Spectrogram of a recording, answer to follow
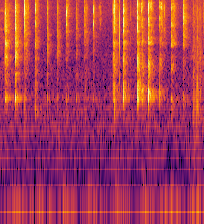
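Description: Spoon clicking and scraping against a small bowl while stirring hair dye and developer together, a few irregular clicks a second with a short pause just before the middle.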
